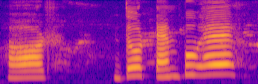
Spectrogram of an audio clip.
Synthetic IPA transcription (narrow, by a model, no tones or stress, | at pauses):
ɔːɾ | d͡ʒoːʈɛ̃mpoɦɛ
